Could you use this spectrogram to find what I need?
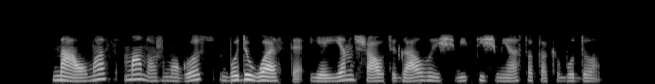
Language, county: Lithuanian, Šiauliai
